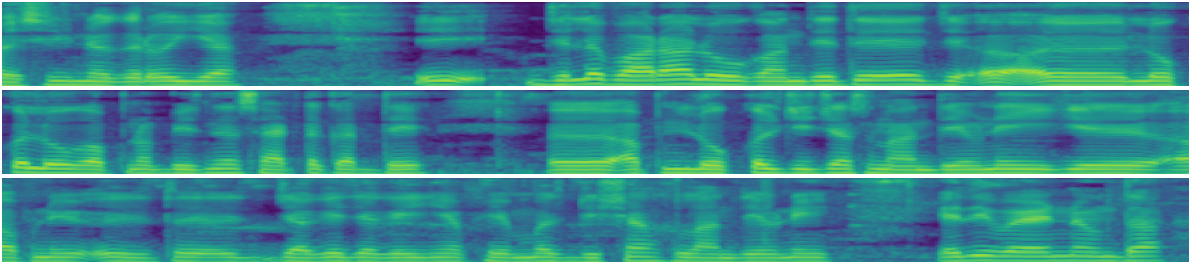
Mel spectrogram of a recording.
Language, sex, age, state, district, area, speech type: Dogri, male, 18-30, Jammu and Kashmir, Udhampur, urban, spontaneous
